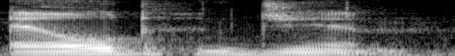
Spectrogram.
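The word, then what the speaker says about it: Eld Jinn: I say Eld Gin. Eld Gin, like Elgin Baylor? No, it's two names. Eld, and then his last name's Gin.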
